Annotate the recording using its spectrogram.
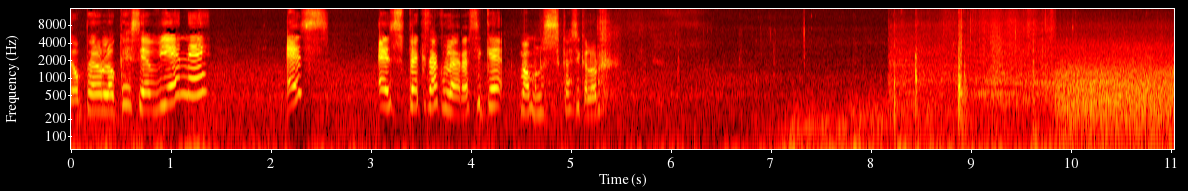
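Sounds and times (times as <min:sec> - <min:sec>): car road noise: 0:08.1 - 0:11.0.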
